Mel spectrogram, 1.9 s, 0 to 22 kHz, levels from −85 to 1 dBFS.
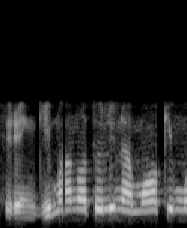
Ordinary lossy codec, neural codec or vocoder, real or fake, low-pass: AAC, 24 kbps; autoencoder, 48 kHz, 128 numbers a frame, DAC-VAE, trained on Japanese speech; fake; 3.6 kHz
